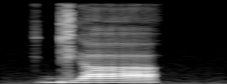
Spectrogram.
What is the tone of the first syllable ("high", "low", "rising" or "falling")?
low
